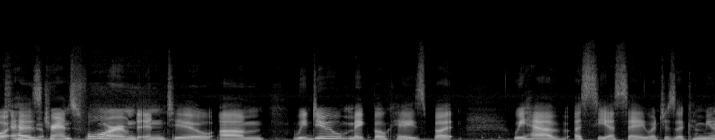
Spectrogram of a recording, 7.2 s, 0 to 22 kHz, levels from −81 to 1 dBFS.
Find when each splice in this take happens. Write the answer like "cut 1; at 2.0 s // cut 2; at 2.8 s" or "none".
none

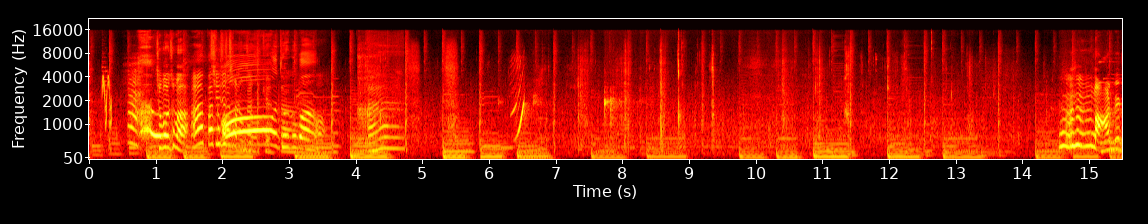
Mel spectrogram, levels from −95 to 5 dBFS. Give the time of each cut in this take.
none

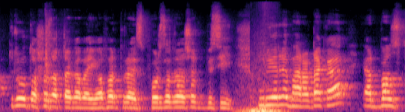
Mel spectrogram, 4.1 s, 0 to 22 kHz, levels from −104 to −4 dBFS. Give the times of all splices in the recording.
cut 1; at 2.5 s

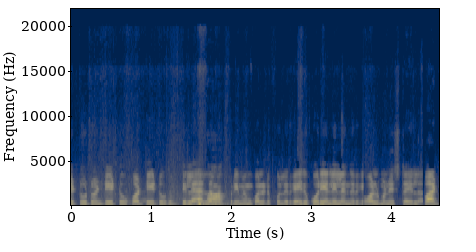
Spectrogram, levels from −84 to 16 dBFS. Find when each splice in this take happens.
cut 1; at 3.7 s

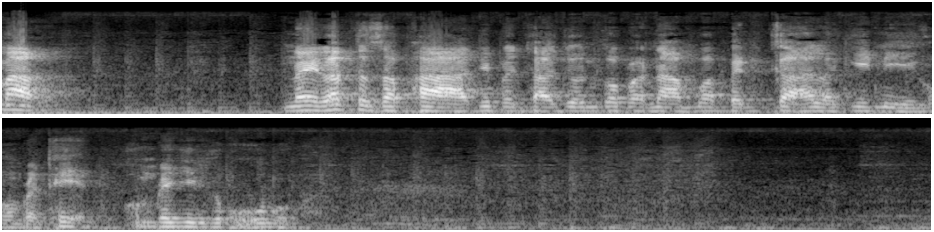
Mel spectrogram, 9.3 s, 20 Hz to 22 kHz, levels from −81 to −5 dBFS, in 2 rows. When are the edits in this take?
none

